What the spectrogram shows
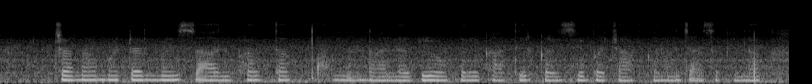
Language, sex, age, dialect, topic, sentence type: Bhojpuri, male, 25-30, Western, agriculture, question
